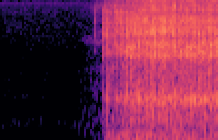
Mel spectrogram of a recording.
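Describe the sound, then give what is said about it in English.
A voice imitates a man's loud snore in a quiet bus waiting area: near-silence, then a sudden harsh, rattling burst of throaty sound that holds steadily loud for about half a second. “He's fucking snoring.”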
